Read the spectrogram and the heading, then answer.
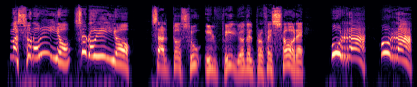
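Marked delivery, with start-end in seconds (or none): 0.1-2.0 much higher, thrilled "sono io"; the boy can't contain his excitement; excited cry. Acted. Boy learns he is Gino. 4.9-6.2 much higher, louder hurrah; a boy cheering wildly. Acted. Boy cheers his luck.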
